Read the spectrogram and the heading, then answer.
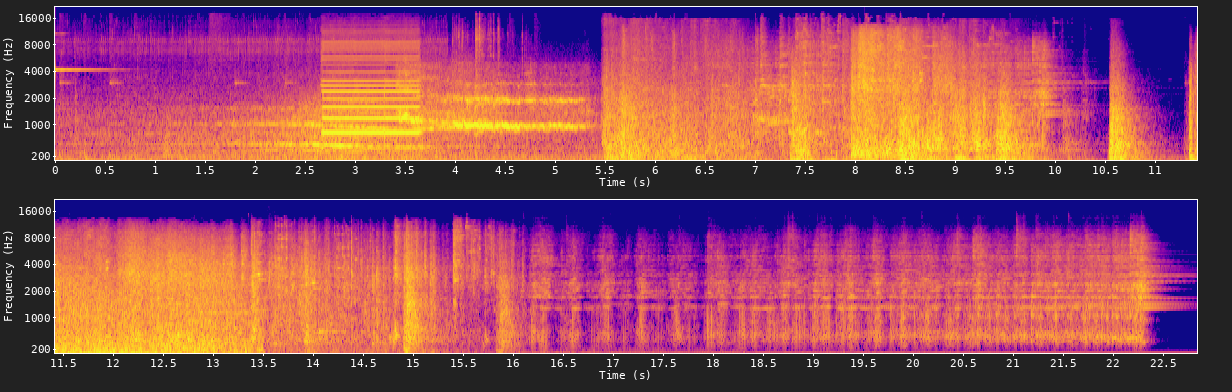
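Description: A rising motorbike engine whine, as a robot on a motorbike gives chase into traffic, gives way to loud rushing traffic and a violent crash with shattering glass, then a second noisy surge and a ringing, rattling aftermath fading out. No voices.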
